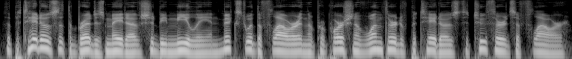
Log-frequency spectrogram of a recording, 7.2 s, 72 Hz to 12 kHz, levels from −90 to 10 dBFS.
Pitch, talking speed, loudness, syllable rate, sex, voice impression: 135 Hz, 245 wpm, -17 LUFS, 5.5 syllables/s, male, masculine, adult-like, tensed, clear, fluent, cool, intellectual, calm, friendly, slightly reassuring, wild, lively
